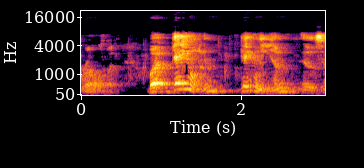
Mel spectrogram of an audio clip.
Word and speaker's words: Galen: But Galen is how you pronounce his name, was a Greek physician that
